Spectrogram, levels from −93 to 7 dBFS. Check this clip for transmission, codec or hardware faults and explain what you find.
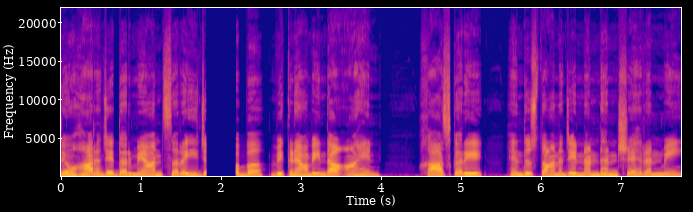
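One fault is audible: an audio dropout to silence from 1.81 to 2.18 s, right after "जे दरमियान सरई". The speech cuts off mid-flow and about 375 ms of it is simply gone. The gap is silent with no room tone, so it isn't a natural pause or a noise gate closing gently. The likely cause is a brief loss of input, such as a link failure or momentary mute, while the recorder kept writing silence.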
